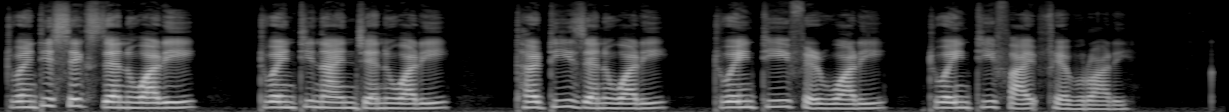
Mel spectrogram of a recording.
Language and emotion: Manipuri, neutral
